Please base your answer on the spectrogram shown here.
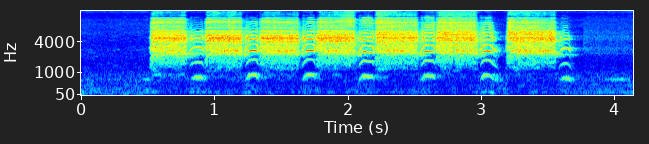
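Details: White-bellied caique giving a rapid series of harsh, broadband squawks, about seven bursts in three seconds with short gaps, each ending in a brief rising note, against a quiet background.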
